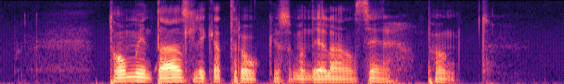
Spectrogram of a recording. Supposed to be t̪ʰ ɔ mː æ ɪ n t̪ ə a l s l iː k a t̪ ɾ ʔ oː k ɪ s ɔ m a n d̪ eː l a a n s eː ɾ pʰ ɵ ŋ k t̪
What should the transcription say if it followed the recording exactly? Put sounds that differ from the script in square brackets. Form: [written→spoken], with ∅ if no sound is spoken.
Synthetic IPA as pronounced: t̪ʰ ɔ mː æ ɪ n t̪ ə a l s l iː k a [t̪→t̪ʰ] ɾ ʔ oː k ɪ s ɔ m [a→ɛ] n d̪ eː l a a n s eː ɾ pʰ ɵ ŋ k t̪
